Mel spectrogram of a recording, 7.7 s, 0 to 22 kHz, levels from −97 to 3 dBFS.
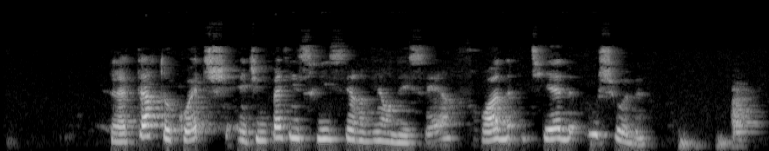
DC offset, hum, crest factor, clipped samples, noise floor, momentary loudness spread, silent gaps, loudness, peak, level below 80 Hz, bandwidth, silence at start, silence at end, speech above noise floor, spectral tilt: under 0.1%; none; 22 dB; under 0.1%; -82 dBFS; 15 LU; none; -28 LUFS; -6 dBFS; -72 dBFS; 7.6 kHz; 1.1 s; 0.1 s; 54 dB; -4.5 dB/octave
